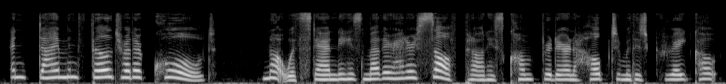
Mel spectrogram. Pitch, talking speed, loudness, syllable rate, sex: 255 Hz, 165 wpm, -17 LUFS, 4.8 syllables/s, female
